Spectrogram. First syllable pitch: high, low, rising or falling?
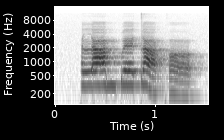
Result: high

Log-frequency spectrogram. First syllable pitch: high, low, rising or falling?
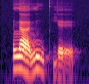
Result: falling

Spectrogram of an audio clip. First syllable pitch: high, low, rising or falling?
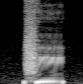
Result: low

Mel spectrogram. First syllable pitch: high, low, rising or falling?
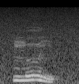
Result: falling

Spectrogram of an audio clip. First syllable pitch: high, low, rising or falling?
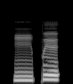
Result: low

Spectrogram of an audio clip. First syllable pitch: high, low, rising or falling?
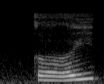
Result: rising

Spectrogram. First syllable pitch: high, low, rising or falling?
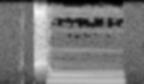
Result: low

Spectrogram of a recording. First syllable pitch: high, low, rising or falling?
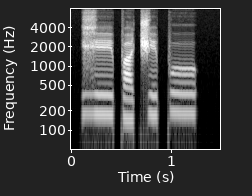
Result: high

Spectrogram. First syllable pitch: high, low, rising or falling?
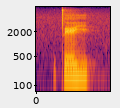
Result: high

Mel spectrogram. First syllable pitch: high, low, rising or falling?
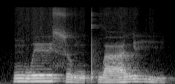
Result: high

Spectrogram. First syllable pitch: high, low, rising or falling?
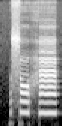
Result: high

